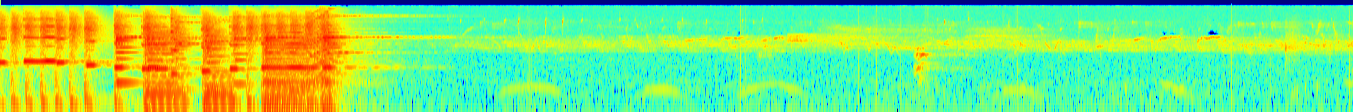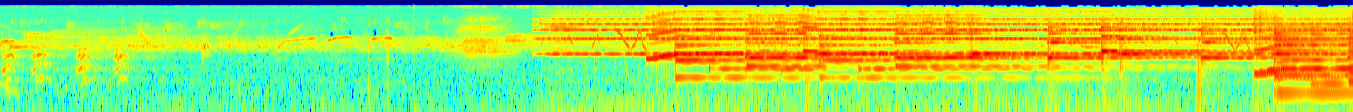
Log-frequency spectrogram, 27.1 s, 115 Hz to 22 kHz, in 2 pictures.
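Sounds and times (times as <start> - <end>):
small birds chirping: 3.8 - 18.9.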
